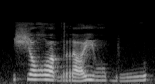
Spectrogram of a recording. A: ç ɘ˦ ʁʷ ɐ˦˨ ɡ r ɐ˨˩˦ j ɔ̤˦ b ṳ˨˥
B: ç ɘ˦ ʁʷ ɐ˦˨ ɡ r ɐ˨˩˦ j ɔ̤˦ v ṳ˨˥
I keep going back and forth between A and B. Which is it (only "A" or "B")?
A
